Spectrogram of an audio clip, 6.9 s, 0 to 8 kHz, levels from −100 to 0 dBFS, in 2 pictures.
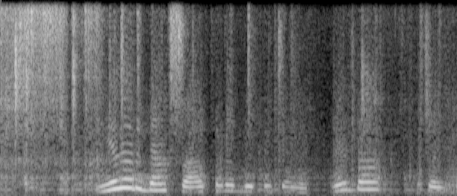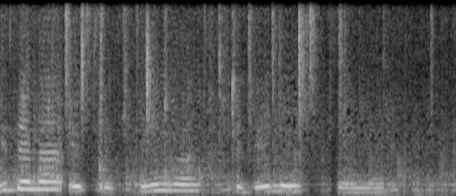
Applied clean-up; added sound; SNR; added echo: neural mask model RNNoise.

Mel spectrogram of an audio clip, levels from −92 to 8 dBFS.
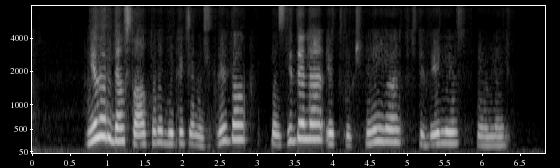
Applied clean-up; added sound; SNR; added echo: neural mask model DeepFilterNet 3.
